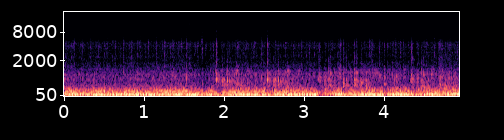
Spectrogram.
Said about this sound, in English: And you can hear the engine there with that change in the ignition timing, coughing and spluttering a little bit.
